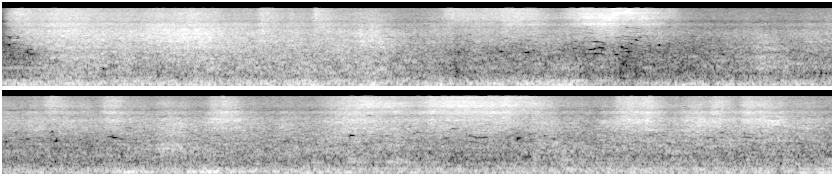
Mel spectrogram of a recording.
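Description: A steady hiss with irregular louder surges of high hiss.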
